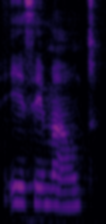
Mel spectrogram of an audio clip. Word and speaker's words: Easy Mount: Men man måste köpa något som kallas för, jag vet inte hur det uttalas, EZ Mount. – Mm. Jag tror inte det ska vara Easy Mount ja, som är easy. easy. Easy Mount.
